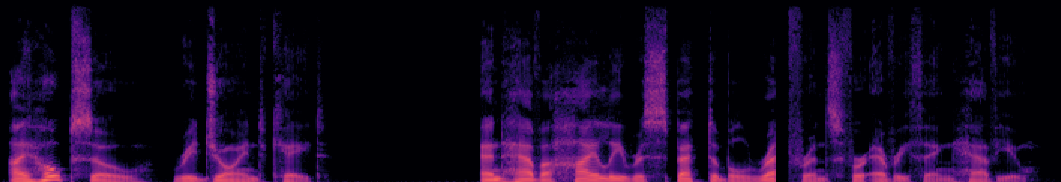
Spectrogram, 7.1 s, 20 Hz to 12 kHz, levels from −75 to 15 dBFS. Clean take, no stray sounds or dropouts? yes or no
no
